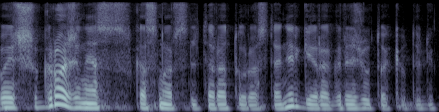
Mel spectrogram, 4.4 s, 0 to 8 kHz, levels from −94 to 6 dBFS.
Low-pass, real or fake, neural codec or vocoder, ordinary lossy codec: 7.2 kHz; real; none; AAC, 48 kbps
